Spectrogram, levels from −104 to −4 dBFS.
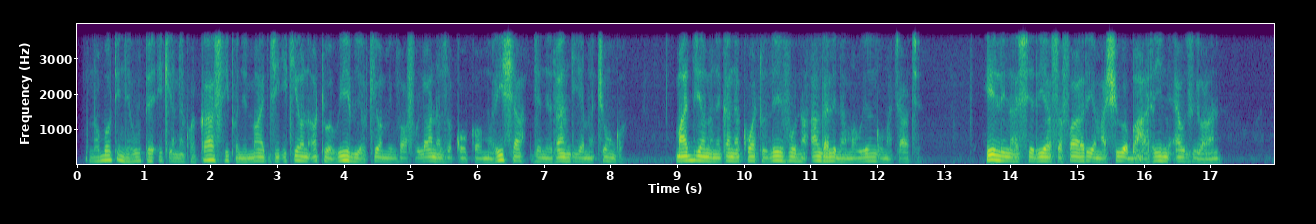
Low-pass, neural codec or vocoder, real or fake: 3.6 kHz; codec, 16 kHz, 0.8 kbps, ZipCodec; fake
